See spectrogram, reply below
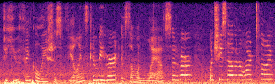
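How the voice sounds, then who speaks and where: A woman's voice: very high-pitched, big pitch swings, moderate pace, voice pushed up. A woman voicing a patient, kind schoolteacher in a storybook, reassuring and encouraging as she explains. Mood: gentle, earnest. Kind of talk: storybook read-aloud character voice. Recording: loud background noise.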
